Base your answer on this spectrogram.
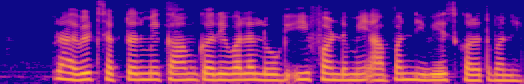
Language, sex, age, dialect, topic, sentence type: Bhojpuri, female, 18-24, Northern, banking, statement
